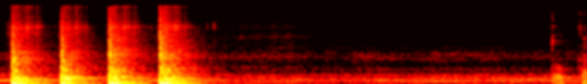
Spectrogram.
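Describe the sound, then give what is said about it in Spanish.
Four loud, sharp knocks on a window in quick, even succession, followed by a quiet lingering room tone and a faint brief sound at the end. “No les miento, de repente escuché como la ventana”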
